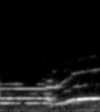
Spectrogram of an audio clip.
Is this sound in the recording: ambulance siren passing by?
yes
